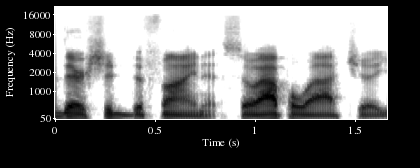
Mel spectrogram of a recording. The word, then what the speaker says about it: Appalachia: It's pronounced Appalachia.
